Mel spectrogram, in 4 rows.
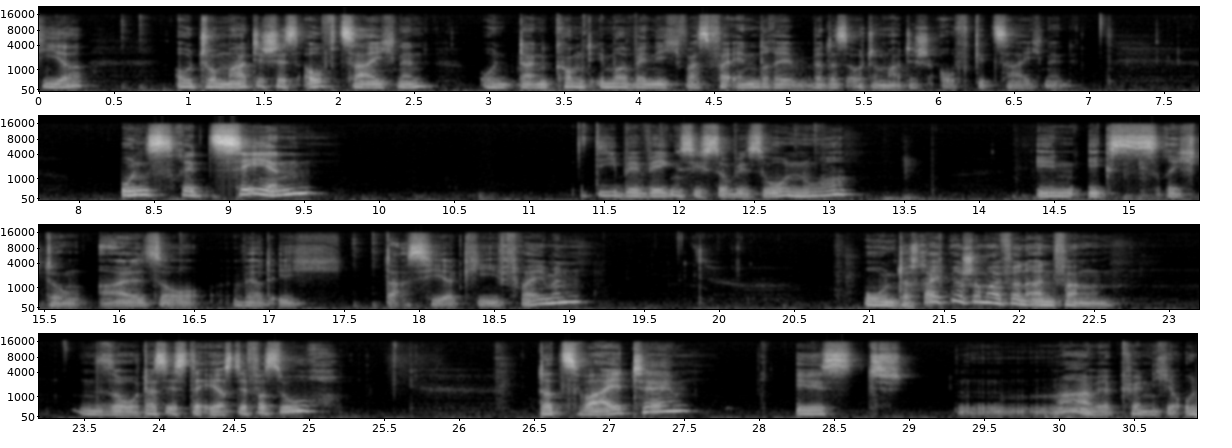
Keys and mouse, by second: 1.8-3.7 drag, 11.9-12.9 drag, 13.3 r, 16.2-17.7 right drag.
